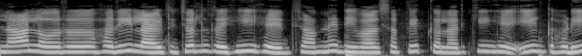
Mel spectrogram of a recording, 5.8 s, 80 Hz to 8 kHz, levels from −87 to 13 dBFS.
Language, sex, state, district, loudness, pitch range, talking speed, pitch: Hindi, female, Bihar, Patna, -16 LUFS, 235-270 Hz, 165 wpm, 245 Hz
